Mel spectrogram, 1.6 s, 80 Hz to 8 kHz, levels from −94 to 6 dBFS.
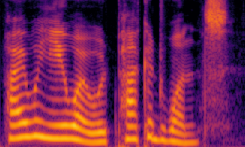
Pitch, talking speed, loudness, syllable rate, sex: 235 Hz, 330 wpm, -15 LUFS, 6.7 syllables/s, female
